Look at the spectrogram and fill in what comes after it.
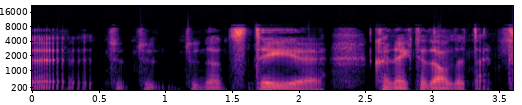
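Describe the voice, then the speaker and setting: With a Quebec accent, a man speaks in a fairly low pitch at a moderate pace. His intonation is monotone and flat. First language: French. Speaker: teacher. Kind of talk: tutorial. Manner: halting, many fillers.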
